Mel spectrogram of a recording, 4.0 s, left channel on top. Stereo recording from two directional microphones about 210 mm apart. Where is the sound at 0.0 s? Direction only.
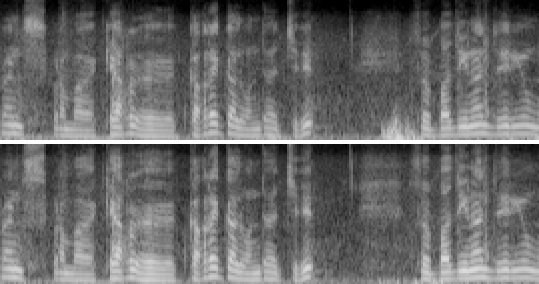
20° right (ahead or behind).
